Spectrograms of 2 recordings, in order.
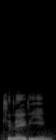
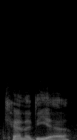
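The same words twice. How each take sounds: First: "Canadian" as kuh-NAY-dee-un; as one word. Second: "Canadia" as CAN-uh-DEE-uh; split into two words. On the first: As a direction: run "Canadian" together, stressing NAY. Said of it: "say it like one word". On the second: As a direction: sound "Canadia" out in two parts, stressing DEE. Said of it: "like it's two different words". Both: Shown as a demonstration.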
